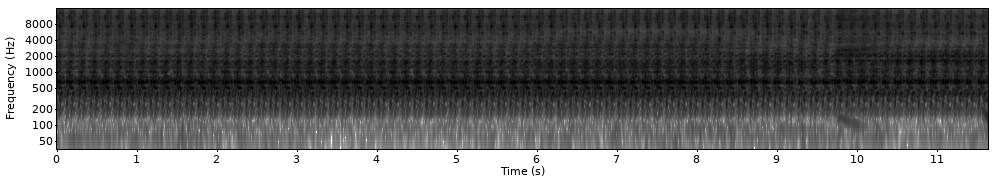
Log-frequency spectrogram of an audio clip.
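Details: GX CS3 high-pressure compressor after repair, fans on, set at 4500 PSI, deadhead fitted, filling a gun toward about 3,200 PSI: even, strong pumping at about three strokes a second with a steady tone; compressor running normally.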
